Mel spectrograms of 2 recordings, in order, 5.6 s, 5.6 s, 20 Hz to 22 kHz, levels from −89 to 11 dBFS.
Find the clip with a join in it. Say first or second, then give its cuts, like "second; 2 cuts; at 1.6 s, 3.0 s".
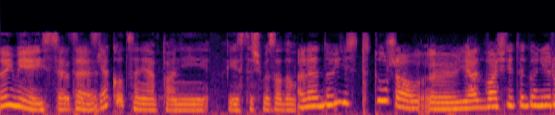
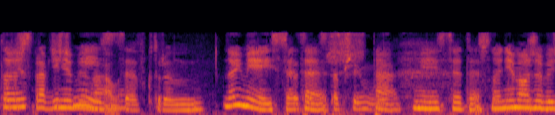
first; 2 cuts; at 1.0 s, 2.9 s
